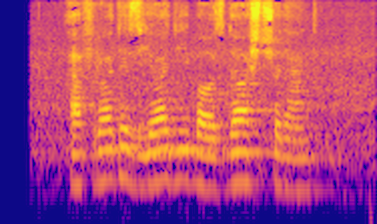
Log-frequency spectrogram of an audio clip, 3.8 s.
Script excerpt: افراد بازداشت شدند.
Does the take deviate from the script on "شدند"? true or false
false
